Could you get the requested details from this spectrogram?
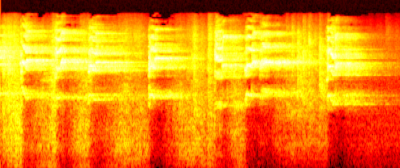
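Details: Several pet parrots kept together indoors at home, calling almost nonstop: overlapping harsh, grating screeches in quick succession, each beginning sharply, forming a dense continuous racket.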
